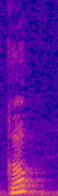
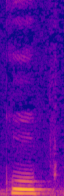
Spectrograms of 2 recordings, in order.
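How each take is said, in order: First: The vowel is a short uh sound. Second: The vowel is a long oo sound. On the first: The speaker calls it right. "But you have to say cup" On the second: The speaker calls it wrong. "You should not say coop"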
